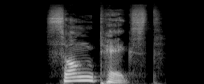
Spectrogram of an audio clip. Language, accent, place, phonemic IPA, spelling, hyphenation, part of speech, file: German, Germany, Berlin, /ˈsɔŋˌtɛkst/, Songtext, Song‧text, noun, De-Songtext.ogg
- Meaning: lyrics, songtext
